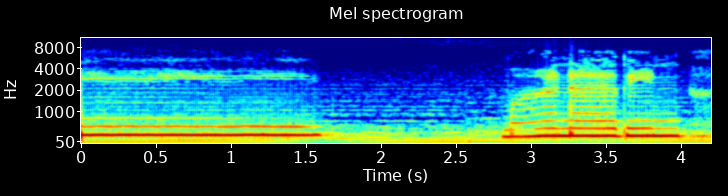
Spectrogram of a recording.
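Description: A woman intoning a Tamil rosary prayer almost on one held note over a soft, steady instrumental drone. The voice breaks off for about a second in the middle, leaving only the drone, then comes back in short syllables.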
